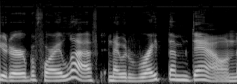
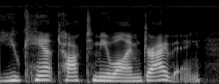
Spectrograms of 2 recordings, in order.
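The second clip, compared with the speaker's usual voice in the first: put-on angry voice. Retelling what a bus driver said to a lost passenger: imitating an angry bus driver. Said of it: "he got really angry and was like".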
